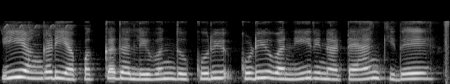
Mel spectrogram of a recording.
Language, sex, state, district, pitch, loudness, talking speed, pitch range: Kannada, female, Karnataka, Bidar, 260 Hz, -13 LUFS, 120 wpm, 240-285 Hz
